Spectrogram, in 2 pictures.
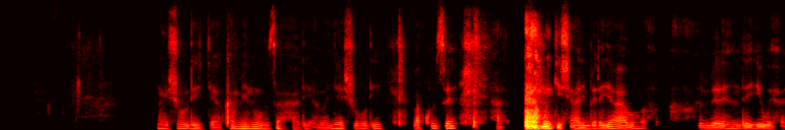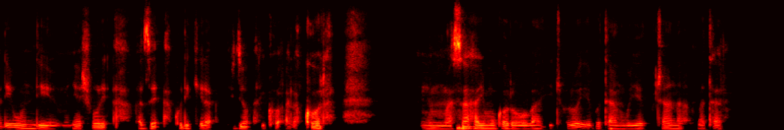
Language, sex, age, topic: Rundi, male, 25-35, education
